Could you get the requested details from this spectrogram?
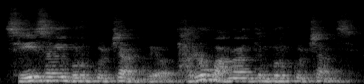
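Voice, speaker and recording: A man's voice: on the high side, a little fast, mellow. A man preaching a sermon as pastor. He is emphatic and often asks questions that he answers himself. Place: church sanctuary. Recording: very echoey hall, voice from a distance.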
